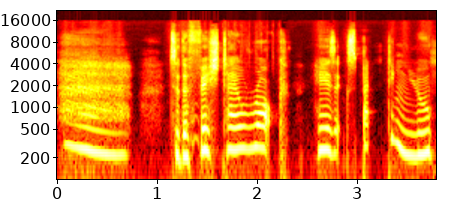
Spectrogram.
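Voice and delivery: high, slow, sighing tree spirit; sorrowful tree voice. Acted. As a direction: intone it slowly like an old tree. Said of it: "sighing a deep sorrow".

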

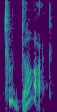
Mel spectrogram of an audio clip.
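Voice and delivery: soft, high rising question; incredulous echo. Acted. Marilla doubting Anne's excuse about the dark, incredulous.

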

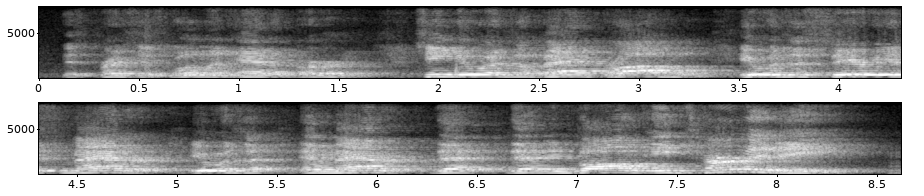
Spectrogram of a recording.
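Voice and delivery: loud, high preacher's cry; fervent preaching. Acted. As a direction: preach it out at full force. Preaching at full force.

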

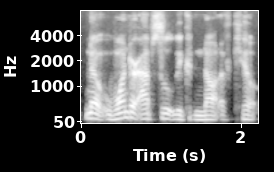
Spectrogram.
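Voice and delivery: usual speaking voice

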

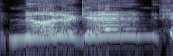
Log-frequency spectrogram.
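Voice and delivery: loud, high, drawn-out mock panic; imitating scared cry. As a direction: wail it out as if terrified. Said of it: "He sounded really fucking scared".

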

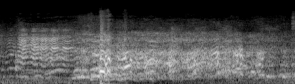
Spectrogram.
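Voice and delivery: drawn-out cackling giggle; long laugh. Acted. Host teasing guest about his abs, long laugh.

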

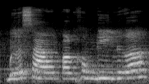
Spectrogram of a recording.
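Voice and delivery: high-pitched, peeved retort; annoyed. Acted. Daughter retorts to scolding father, annoyed. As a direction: answer back in a huff. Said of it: "Nói bằng giọng bực dọc".

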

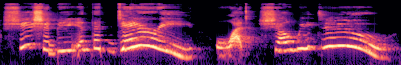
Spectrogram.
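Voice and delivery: sing-song the refrain for little ones; storybook refrain. A narrator's reading. Reader asking the children what to do, sing-song.

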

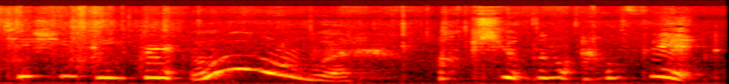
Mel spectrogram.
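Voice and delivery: high, delighted gush over the outfit; excited squeal. Real, not acted. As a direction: coo with delight at the find. Excited unboxing reveal.

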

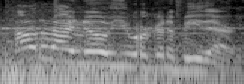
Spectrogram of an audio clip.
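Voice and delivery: loud, high cry of exasperation; exasperated shout. Real, not acted. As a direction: cry out high, caught in an ambush. Ambushed and hit in game.

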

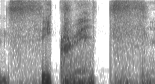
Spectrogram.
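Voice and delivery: loud, slow, hissed relish; mock-creepy relish. Streamer teasing viewers about their secrets, mock-creepy relish. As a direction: draw it out loudly with creepy glee.

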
